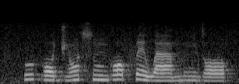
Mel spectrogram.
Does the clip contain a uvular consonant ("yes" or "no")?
no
